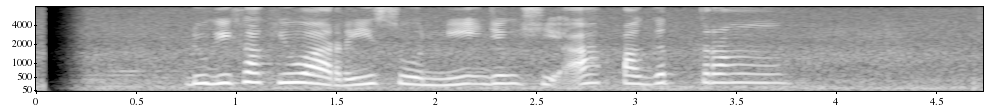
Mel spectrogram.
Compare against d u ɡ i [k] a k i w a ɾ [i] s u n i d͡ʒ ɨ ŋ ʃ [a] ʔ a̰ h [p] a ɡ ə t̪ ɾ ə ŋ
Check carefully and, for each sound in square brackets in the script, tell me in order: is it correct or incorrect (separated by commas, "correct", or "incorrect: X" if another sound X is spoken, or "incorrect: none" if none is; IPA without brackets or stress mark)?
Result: correct, correct, incorrect: i, correct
